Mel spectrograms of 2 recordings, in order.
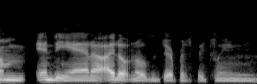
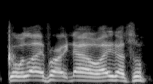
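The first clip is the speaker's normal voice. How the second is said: higher-pitched imitation of a friend; imitating excited caller; 10 semitones higher than usual. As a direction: mimic her urgent call, pitched up. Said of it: "I can't emulate her".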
